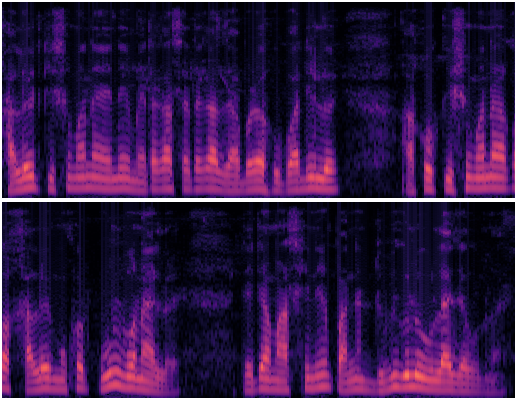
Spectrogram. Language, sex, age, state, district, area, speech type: Assamese, male, 60+, Assam, Dhemaji, rural, spontaneous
